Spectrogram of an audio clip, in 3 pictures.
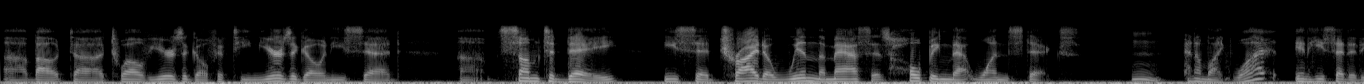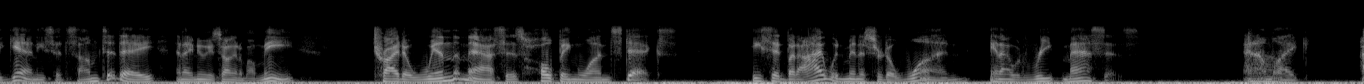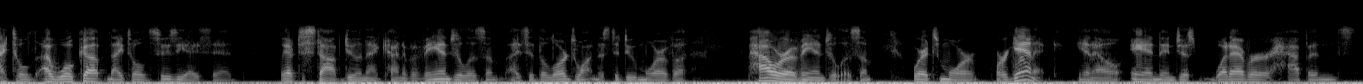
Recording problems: high frequencies cut off; noticeable; nothing above 5.5 kHz
low rumble; faint; throughout; 25 dB below the speech

